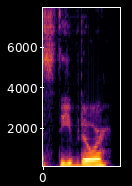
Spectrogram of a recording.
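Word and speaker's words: stevedore: The one who's like the head, the foreman is a Steve door. Okay. You said that earlier and I pretended like I knew what you meant. So, it's it's spelled exactly like it's pronounced, too.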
